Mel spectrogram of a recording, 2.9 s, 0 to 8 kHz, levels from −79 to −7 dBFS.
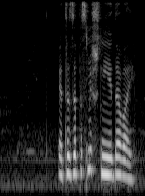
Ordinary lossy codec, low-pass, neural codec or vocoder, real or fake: none; none; none; real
